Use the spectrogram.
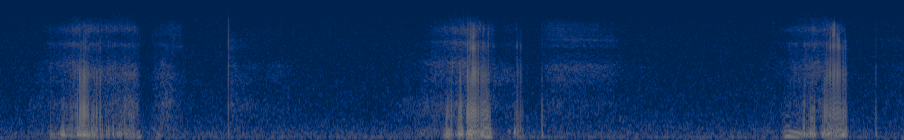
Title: Kitteh snores.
